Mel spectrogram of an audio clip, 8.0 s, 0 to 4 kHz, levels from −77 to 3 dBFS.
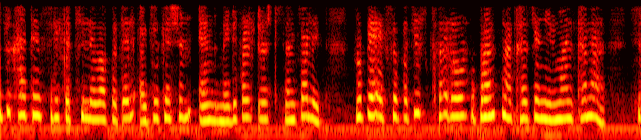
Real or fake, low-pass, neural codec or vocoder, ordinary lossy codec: fake; 3.6 kHz; codec, 32 kHz, 1.9 kbps, SNAC; none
